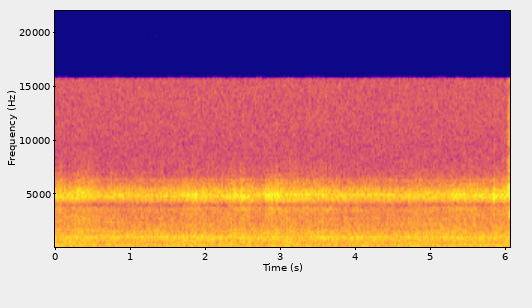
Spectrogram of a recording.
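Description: Steady road and engine noise heard from inside the cabin of a moving car.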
